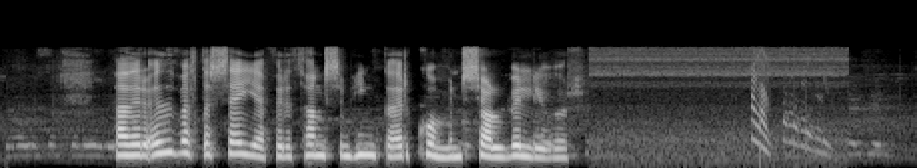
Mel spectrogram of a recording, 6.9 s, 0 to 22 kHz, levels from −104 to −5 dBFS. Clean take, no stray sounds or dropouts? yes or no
no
